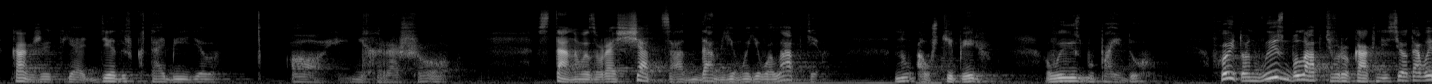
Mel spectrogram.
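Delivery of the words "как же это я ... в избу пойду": lower, soft, sorry self-talk; rueful murmur. A narrator's reading. Ivan quietly ashamed of taking grandfather's shoes.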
